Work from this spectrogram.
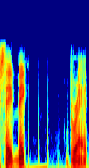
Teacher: there's almost no K sound, bread. And that is C to C, C to C.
